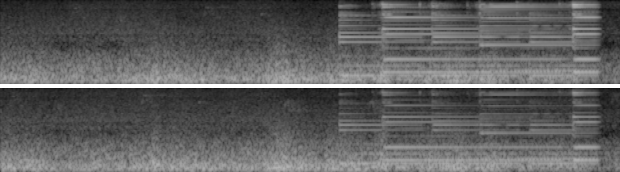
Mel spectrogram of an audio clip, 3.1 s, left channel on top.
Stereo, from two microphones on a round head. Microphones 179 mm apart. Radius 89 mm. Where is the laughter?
I don't hear laughter.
